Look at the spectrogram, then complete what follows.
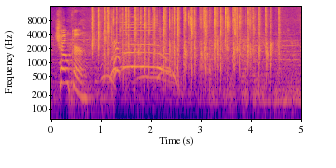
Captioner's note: audience applauds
